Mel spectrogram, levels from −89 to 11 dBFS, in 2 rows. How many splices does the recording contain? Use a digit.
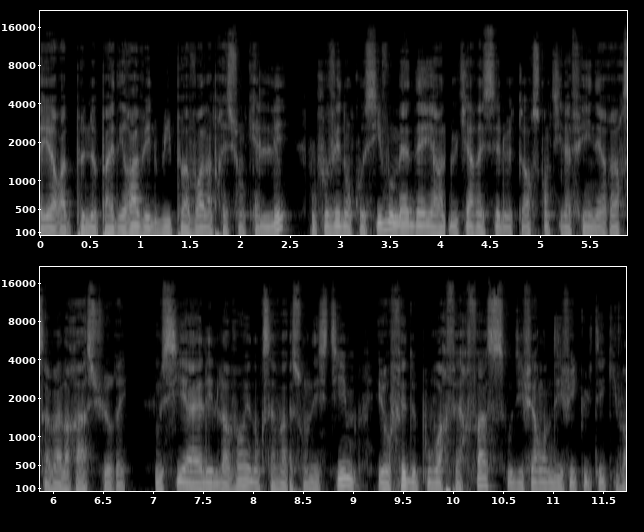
3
